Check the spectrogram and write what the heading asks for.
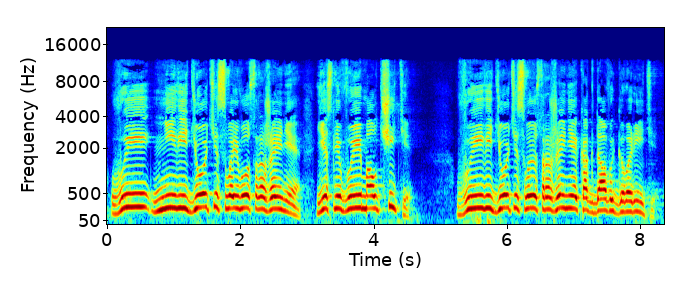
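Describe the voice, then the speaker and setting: High-voiced, mellow male preacher. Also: a little slow. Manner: conversational preaching that acts out quoted everyday speech. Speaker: pastor. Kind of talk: sermon.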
